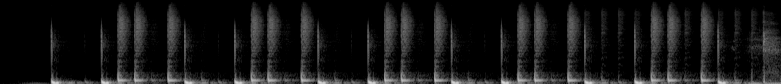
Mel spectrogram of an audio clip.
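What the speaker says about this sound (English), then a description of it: "there's a Linn drum machine sample pack on reverb.com and I use it all the time" A punchy vintage Linn drum machine beat loops steadily, with booming kicks, snappy snares and crisp hi-hats in a tight repeating groove.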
